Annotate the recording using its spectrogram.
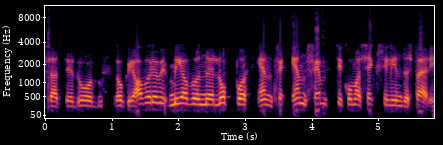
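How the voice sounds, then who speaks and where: A man's fairly high voice in a monotone, flat delivery. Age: 70s. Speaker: amateur harness racing trainer and breeder. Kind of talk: casual interview.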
